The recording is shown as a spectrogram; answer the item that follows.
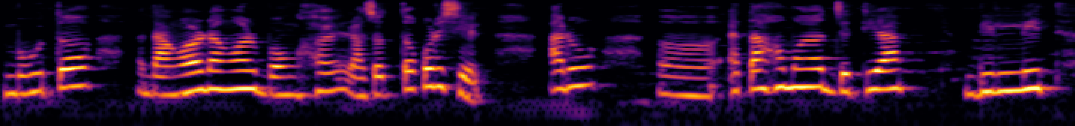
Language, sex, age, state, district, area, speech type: Assamese, female, 18-30, Assam, Goalpara, urban, spontaneous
